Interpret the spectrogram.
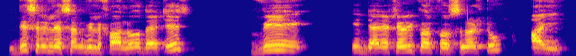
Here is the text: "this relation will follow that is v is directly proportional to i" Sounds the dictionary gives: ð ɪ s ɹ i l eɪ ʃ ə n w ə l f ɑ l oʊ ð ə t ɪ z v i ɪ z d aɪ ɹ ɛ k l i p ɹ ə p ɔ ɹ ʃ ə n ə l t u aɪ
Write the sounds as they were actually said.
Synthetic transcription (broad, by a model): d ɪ s ɹ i l eɪ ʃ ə n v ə l f ɑ l oʊ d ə t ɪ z v i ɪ d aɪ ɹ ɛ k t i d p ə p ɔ ɹ s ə n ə l t u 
